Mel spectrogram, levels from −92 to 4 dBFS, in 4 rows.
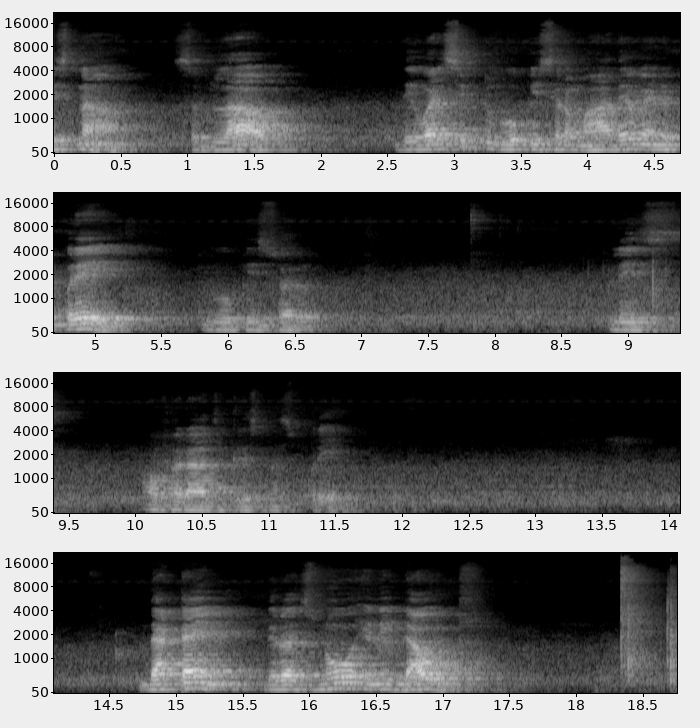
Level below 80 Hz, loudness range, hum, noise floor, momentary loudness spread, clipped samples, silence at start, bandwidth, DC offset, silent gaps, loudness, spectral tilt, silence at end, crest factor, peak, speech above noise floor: -66 dBFS; 17 LU; none; -54 dBFS; 22 LU; under 0.1%; 0 s; 16 kHz; under 0.1%; none; -25 LUFS; -6.5 dB/octave; 0 s; 22 dB; -6 dBFS; 29 dB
